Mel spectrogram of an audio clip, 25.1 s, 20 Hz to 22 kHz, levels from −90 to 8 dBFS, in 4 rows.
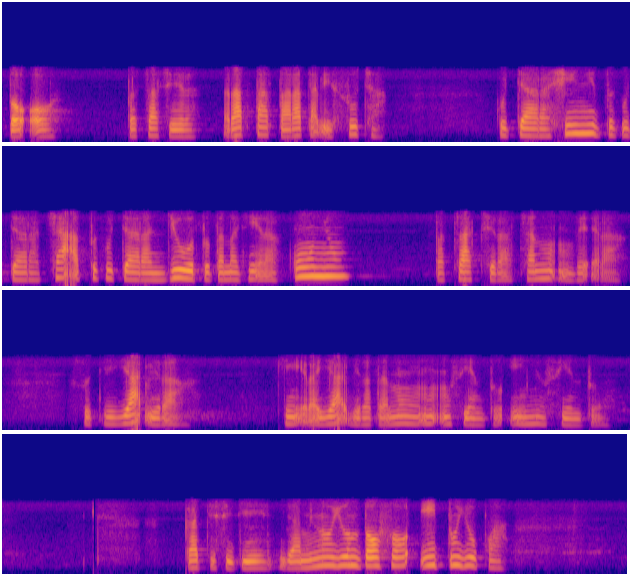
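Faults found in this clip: Bluetooth CVSD headset codec, throughout. Band 250 Hz to 3.5 kHz, nothing above 3.8 kHz. Adaptive-step one-bit delta modulation, consistent with 64 kbps: scratchy s sounds, slope overload on loud highs, granular hiss under speech. Probable component: headset link in narrowband mode.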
